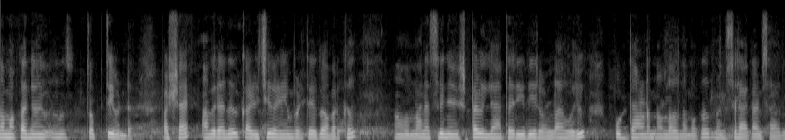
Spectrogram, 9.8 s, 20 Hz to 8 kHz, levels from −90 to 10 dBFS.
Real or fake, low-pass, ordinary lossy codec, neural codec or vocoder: fake; 7.2 kHz; none; codec, 16 kHz, 2 kbps, FreqCodec, larger model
